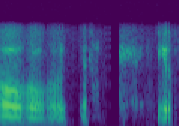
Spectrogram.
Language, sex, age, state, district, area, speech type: Marathi, male, 18-30, Maharashtra, Sindhudurg, rural, conversation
